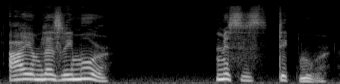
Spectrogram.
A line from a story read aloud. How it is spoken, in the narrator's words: she added stiffly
